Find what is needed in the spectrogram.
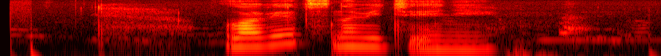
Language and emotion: Russian, neutral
